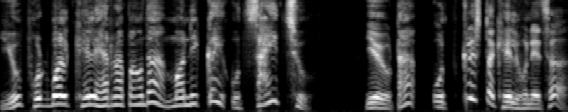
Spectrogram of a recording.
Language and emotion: Nepali, happy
